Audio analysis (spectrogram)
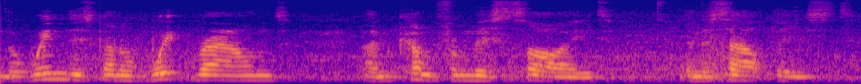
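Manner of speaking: ordinary delivery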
